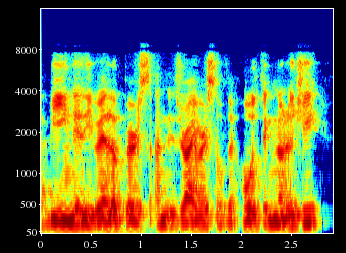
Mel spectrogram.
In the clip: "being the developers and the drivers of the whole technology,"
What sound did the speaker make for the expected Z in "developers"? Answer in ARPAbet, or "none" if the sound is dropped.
S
